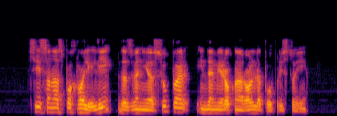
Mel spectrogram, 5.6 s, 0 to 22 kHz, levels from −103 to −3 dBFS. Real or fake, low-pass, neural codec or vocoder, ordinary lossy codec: real; 5.4 kHz; none; none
